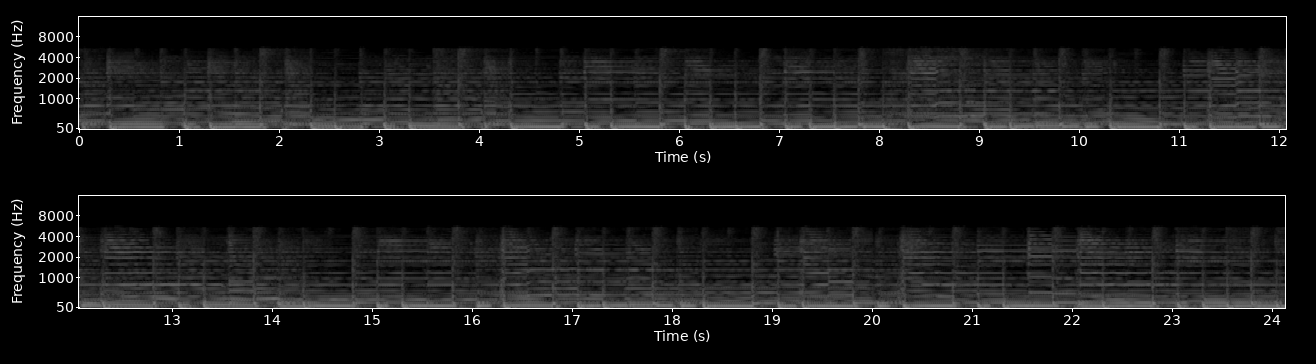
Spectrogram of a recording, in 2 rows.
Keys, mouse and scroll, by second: 3.0 scroll down 1, 6.0 right click, 7.4 click, 8.5 right click, 9.4 click, 14.5 click, 16.5 click, 20.5-20.9 scroll down 1, 23.5 click.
